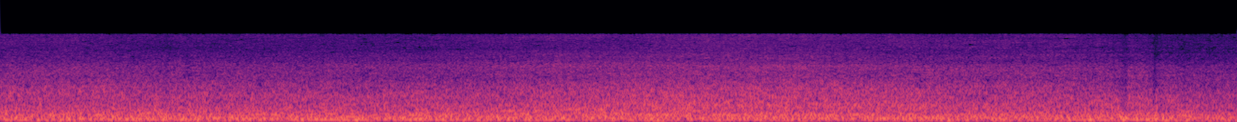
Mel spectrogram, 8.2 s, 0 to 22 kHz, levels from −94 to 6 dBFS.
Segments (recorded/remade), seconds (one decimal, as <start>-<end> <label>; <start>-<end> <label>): 0.0-2.8 remade; 2.8-3.7 recorded; 3.7-5.9 remade; 5.9-7.1 recorded; 7.1-8.3 remade

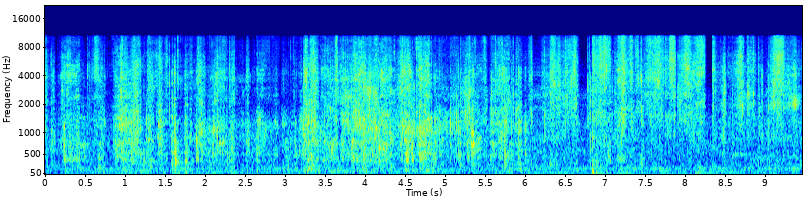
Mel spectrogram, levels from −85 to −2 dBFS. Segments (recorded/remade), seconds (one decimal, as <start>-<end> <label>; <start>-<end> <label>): 0.0-2.2 recorded; 2.2-2.8 remade; 2.8-9.5 recorded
